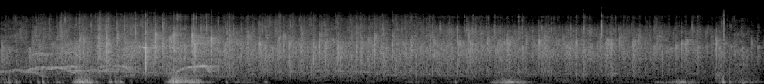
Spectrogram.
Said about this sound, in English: Please, big, big, big applause again for them.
